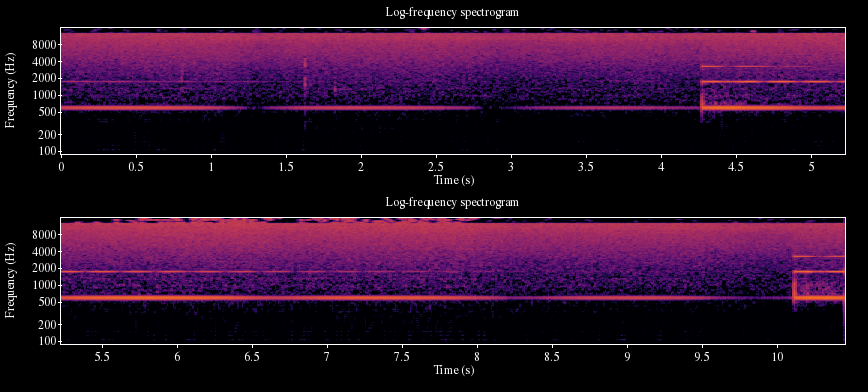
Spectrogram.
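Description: Tibetan singing bowl struck with a mallet and left to ring, marking the close of a meditation. A pure tone hums on with a slow, wavering pulse, and the bowl is struck again about four seconds in, then rings on and slowly fades.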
